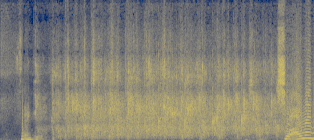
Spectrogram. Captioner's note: applause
